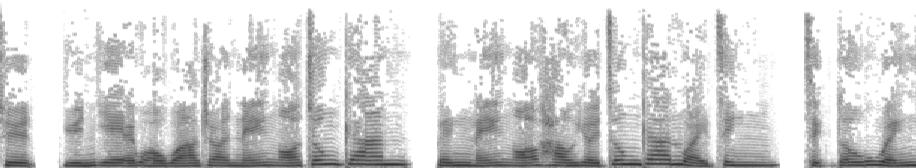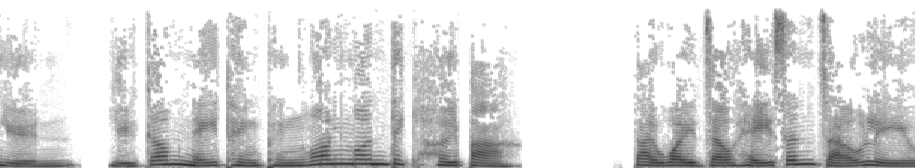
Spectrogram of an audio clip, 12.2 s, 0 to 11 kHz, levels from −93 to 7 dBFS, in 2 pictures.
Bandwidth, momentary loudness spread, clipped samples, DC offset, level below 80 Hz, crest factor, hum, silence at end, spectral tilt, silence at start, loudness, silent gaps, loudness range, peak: 10.5 kHz; 7 LU; under 0.1%; under 0.1%; -48 dBFS; 14 dB; none; 0 s; -7 dB/octave; 0 s; -20 LUFS; 9.68-10.19 s; 2 LU; -6 dBFS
